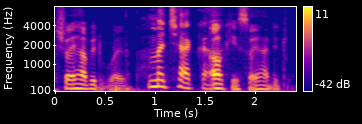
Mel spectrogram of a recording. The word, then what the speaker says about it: Macheka: And the last name, just give me the correct pronunciation. Let me make sure I have it well. Macheka.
